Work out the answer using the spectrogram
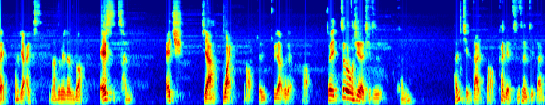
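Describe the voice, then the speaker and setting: A man's voice: lowish voice, vocal fry, a bit bright, slightly rough. A man with a Taiwanese Mandarin accent giving a technical classroom lecture, often asking rhetorical questions and checking in with "right?".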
